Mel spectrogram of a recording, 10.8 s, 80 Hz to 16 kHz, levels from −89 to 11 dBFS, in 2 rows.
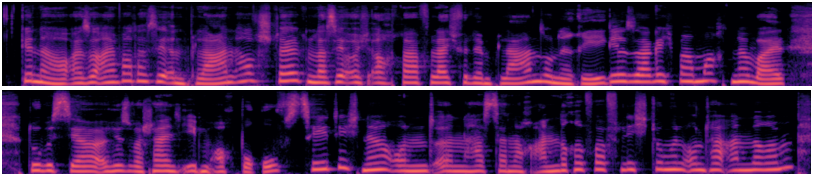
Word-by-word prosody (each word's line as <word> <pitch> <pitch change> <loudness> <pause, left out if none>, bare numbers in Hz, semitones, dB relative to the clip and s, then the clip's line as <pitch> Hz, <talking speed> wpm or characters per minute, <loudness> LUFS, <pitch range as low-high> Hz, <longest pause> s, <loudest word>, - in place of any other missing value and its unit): Genau, 255 -10 +3
also 220 +5 -1
einfach, 255 +6 0
dass 295 -2 -2
ihr 265 - +4
'n 205 -2 +1
Plan 200 +4 0
aufstellt 305 +1 -1
und 255 - +5
dass 240 0 +2
ihr 265 -2 +1
euch 235 -1 -4
auch 225 - -3
da 235 -1 -1
vielleicht 235 0 -1
für 240 - -4
den 210 -2 -1
Plan 210 +7 0
so 280 - +4
'ne 205 -5 +2
Regel, 220 +9 +2
sage 280 +1 +2
ich 285 - -14
mal, 295 - +2
macht, 300 +1 0
ne? 275 +1 +5
Weil 195 -2 +2 0.3
du 245 - +1
bist 235 -1 +2
ja 210 -1 +1
höchstwahrscheinlich 220 -1 0
eben 210 -2 -1
auch 195 0 -6
berufstätig, 270 - -2
ne? 275 +3 +3
Und 225 -2 0
und 215 -1 -2
hast 220 0 -2
dann 220 -1 -2
noch 205 -1 -3
andere 235 +8 -1
Verpflichtungen 280 0 -1
unter 265 0 -1
anderem, 270 +5 0
240 Hz, 245 wpm, -25 LUFS, 215-280 Hz, 0.3 s, und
